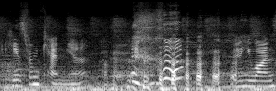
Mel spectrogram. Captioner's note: laughing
